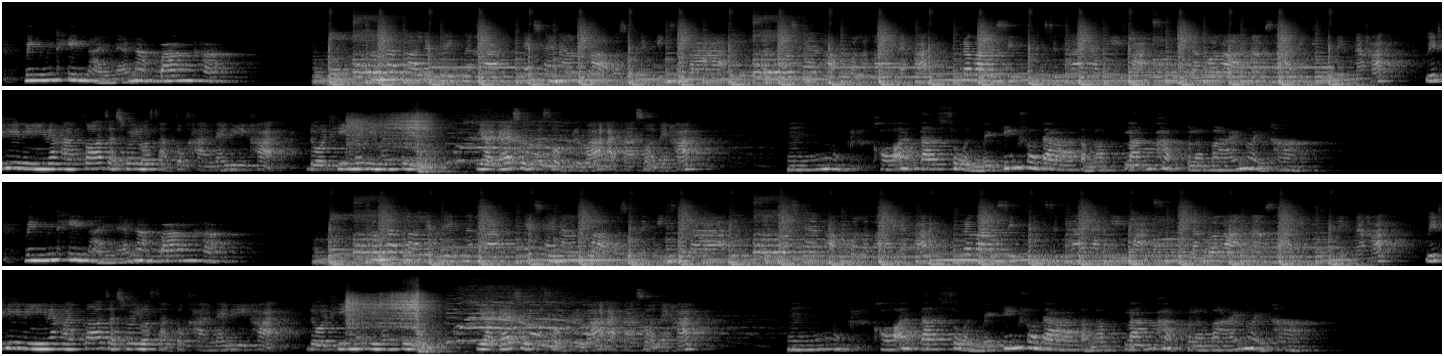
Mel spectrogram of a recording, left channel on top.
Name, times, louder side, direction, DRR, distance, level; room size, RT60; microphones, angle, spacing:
voice 1, 0.0-2.2 12.4-12.8 22.2-27.4, equal, 80° left, -2 dB, 7.4 m, -30 dB
sound 1, 3.1-13.4, left 1 dB, 60° left, 2.8 m, -29 dB
voice 2, 3.7-7.3 7.6-9.3 9.6-11.5 11.8-13.9 14.2-17.2 17.4-18.7 19.1-21.4, left 1 dB, 35° left, 0 dB, 3.3 m, -31 dB
sound 2, 17.8-21.6, right 5 dB, 40° right, 2.6 m, -33 dB
24.5 x 10.0 x 5.7 m, 0.90 s
head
